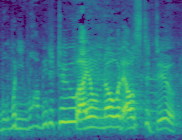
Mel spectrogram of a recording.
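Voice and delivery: exasperated retort. Retold or imitated. Husband retorts to wife.

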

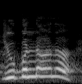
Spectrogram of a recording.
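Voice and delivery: put-on very high Chinese-accented lady; high mock Chinese accent, firm. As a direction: imitate a Chinese lady insisting. Imitates Chinese lady repeating herself.

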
